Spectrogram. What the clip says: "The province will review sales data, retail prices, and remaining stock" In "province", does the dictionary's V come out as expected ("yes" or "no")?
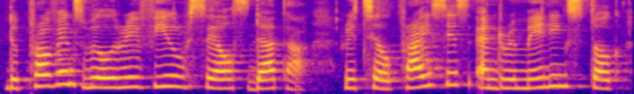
yes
